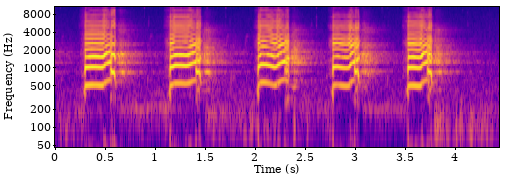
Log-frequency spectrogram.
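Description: Five loud, close honks from a Beaver Creek Inferno single-reed goose call, each a short, buzzy two-part note with a break in pitch, spaced about a second apart, with no talking around them.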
